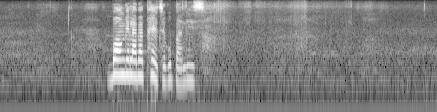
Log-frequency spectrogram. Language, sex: Swati, female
